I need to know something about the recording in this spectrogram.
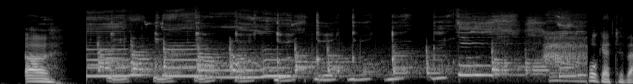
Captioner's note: cartoonish glug glug sound that goes way longer than it should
